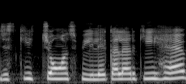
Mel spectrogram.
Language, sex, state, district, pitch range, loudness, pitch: Hindi, female, Uttar Pradesh, Gorakhpur, 240-265 Hz, -16 LUFS, 255 Hz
